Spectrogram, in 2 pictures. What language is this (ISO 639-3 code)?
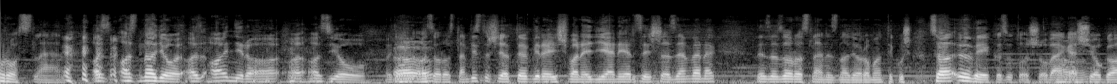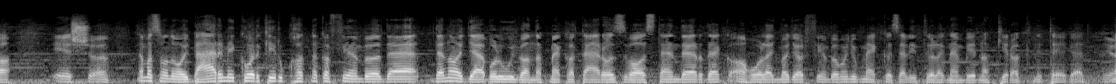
hun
